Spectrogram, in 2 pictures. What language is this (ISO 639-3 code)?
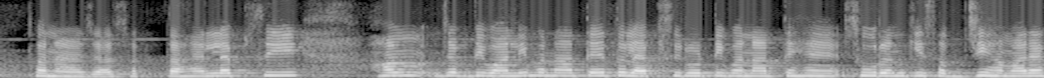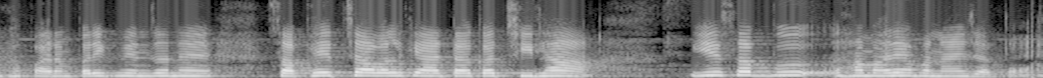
hin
